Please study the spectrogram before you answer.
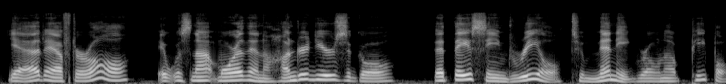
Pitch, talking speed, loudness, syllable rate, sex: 170 Hz, 175 wpm, -18 LUFS, 4.2 syllables/s, female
